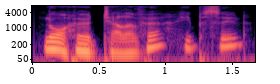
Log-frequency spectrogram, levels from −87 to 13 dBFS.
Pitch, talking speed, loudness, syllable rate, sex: 130 Hz, 250 wpm, -18 LUFS, 5.5 syllables/s, male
